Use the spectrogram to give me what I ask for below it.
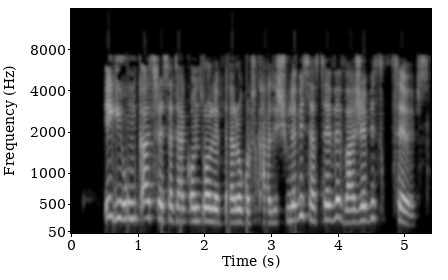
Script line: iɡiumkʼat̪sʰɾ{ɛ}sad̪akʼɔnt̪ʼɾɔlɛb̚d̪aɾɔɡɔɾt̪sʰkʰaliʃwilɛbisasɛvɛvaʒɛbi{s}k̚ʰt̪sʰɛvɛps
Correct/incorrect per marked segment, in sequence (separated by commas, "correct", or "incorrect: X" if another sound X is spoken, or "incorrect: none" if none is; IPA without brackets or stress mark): correct, correct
